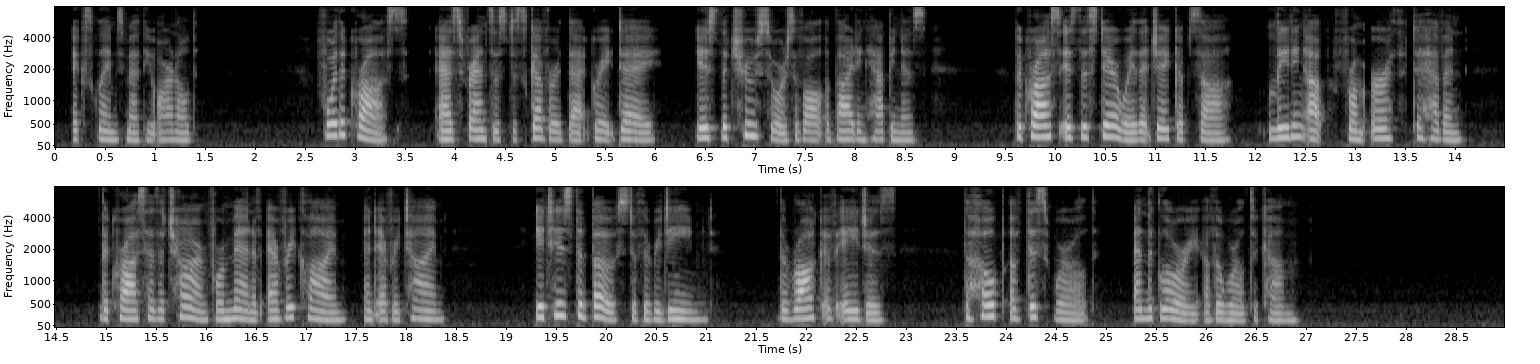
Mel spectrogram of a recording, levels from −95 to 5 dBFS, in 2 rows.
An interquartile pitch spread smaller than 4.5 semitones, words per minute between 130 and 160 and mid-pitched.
Yes: average, 3.4 semitones; average, 150 wpm; medium, 180 Hz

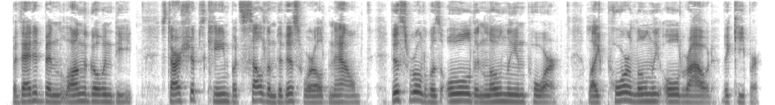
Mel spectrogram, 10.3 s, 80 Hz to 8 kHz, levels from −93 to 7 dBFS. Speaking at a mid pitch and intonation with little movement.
Yes: medium, 145 Hz; narrow, 1.8 semitones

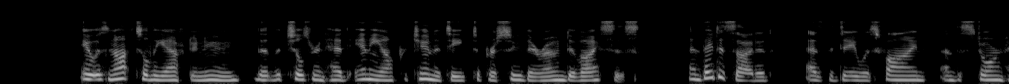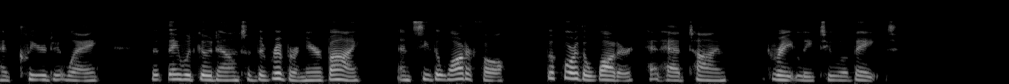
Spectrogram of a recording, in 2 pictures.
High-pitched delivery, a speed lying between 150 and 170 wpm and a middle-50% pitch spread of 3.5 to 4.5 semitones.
No: high, 200 Hz; average, 160 wpm; average, 2.9 semitones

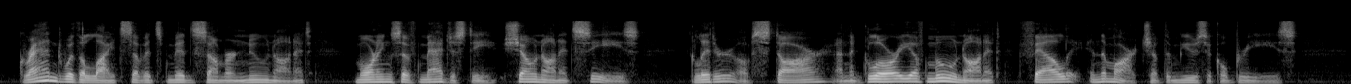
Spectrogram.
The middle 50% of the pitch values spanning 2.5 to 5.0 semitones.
No: wide, 5.6 semitones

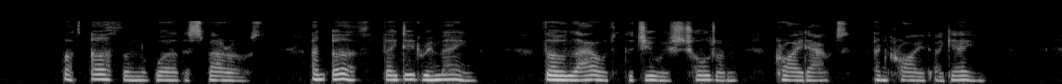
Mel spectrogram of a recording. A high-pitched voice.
Yes: high, 200 Hz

